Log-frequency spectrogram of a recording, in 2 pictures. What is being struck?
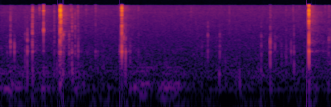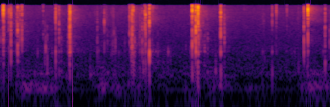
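Epoxy plastic stickers on a paper backing.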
